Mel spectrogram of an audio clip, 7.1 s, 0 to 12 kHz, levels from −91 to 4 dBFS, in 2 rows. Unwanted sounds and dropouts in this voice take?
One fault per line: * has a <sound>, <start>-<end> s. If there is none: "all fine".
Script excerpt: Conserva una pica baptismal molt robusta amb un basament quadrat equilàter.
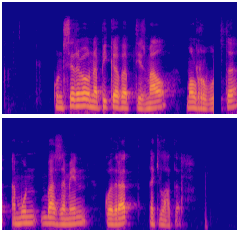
* has a dropout, 3.2-3.3 s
